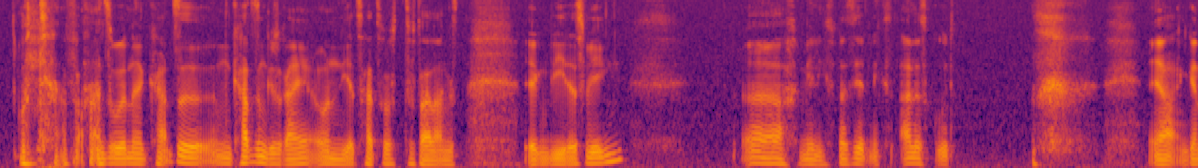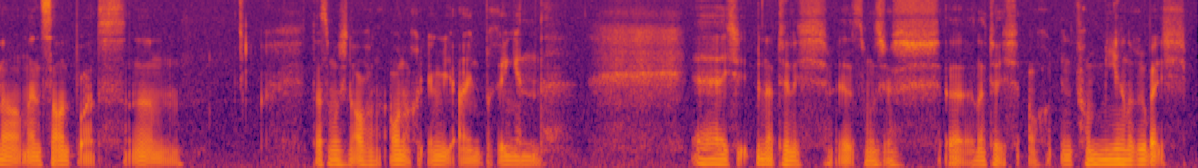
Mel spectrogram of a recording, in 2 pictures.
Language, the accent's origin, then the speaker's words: German; Saarland, Germany; born or raised there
